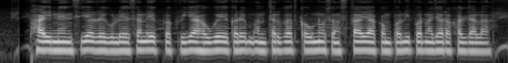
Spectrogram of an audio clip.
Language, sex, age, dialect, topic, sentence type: Bhojpuri, male, 25-30, Western, banking, statement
